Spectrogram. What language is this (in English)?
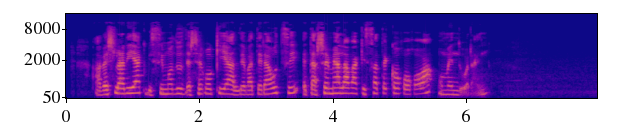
Basque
